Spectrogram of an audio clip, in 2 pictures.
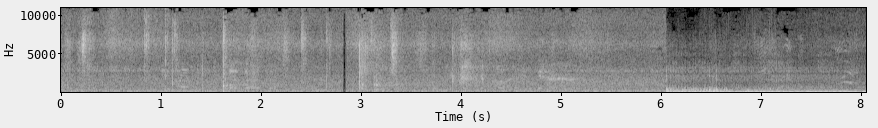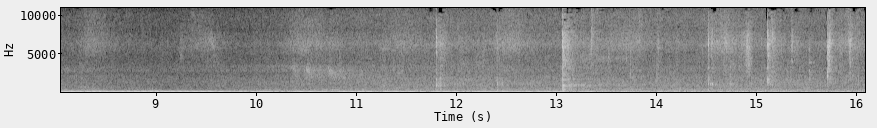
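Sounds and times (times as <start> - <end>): steady low rumble: 6.0 - 16.0.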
